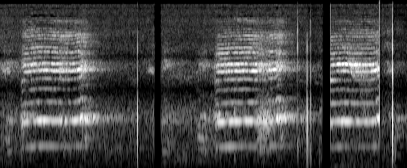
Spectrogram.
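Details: Domestic hen calling: three drawn-out, nasal, harmonic calls in close succession, with sharp knocking clicks between them.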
